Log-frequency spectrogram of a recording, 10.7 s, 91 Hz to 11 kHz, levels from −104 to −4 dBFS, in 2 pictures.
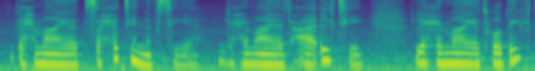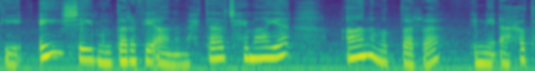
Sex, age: female, 20-39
